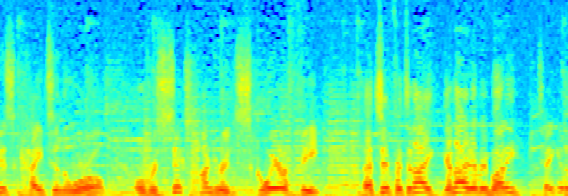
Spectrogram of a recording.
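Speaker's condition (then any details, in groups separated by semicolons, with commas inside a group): No condition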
